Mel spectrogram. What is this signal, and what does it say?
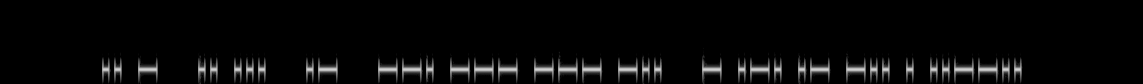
Morse code, heard as a keyed tone, about 20 wpm, 700 Hz. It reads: IT IS A GOOD TRADE?
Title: Sentences from Top 1000 Words - Review Part 4 - 20wpm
